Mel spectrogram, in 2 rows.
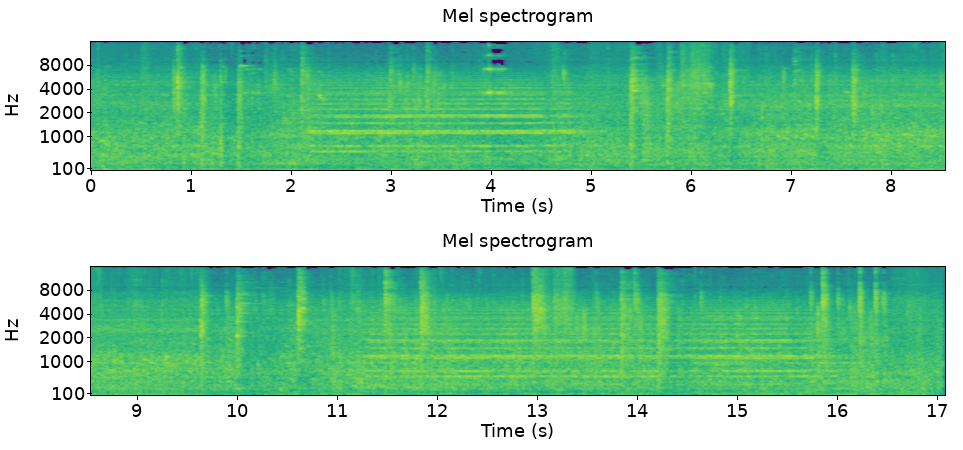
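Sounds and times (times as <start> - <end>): train rumble: 0.0 - 17.0
wheels clacking over rail joints: 0.0 - 17.0
train horn: 2.0 - 5.1, 11.2 - 16.4.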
